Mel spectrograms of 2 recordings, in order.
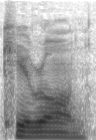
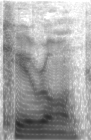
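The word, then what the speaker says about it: Ciarán: on the last day there should be a little accent called a father and that makes the a elongated so it's pronounced curon that's how my name is pronounced kiron everyone just called me kieran though anyway you would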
